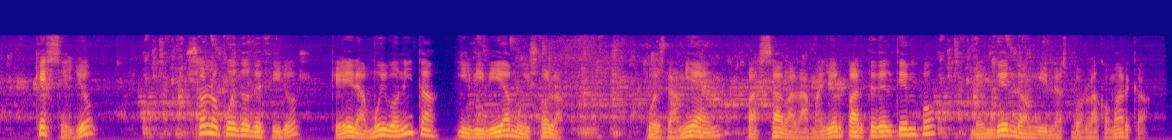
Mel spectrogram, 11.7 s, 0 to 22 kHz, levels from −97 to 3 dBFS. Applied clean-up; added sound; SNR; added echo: none; Toilet flush; 16 dB; none.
